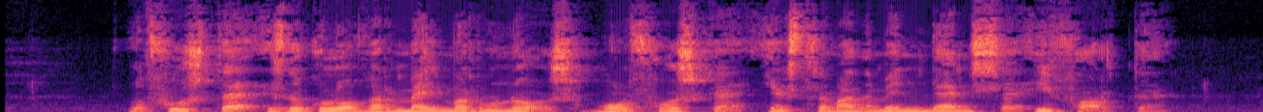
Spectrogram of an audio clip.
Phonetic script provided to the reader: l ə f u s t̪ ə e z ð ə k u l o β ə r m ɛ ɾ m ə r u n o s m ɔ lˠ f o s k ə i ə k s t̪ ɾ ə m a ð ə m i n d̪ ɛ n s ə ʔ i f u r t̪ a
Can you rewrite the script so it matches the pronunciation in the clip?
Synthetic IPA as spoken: l ə f u s t̪ ə e z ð ə k u l o β ə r m ɛ ʎ m ə r u n o s m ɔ lˠ f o s k ə i ə k s t̪ ɾ ə m a ð ə m e n d̪ ɛ n s ə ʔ i f ɔ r t̪ ə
